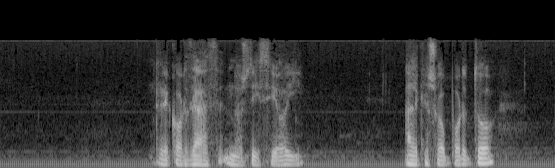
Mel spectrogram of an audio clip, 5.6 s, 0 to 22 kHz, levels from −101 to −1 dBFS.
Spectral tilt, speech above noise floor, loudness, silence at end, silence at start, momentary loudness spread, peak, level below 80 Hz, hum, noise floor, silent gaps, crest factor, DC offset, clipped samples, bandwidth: -6 dB/octave; 25 dB; -30 LUFS; 0.45 s; 1.5 s; 10 LU; -8 dBFS; -58 dBFS; 50 Hz at -50 dBFS; -54 dBFS; none; 22 dB; under 0.1%; under 0.1%; 8.8 kHz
